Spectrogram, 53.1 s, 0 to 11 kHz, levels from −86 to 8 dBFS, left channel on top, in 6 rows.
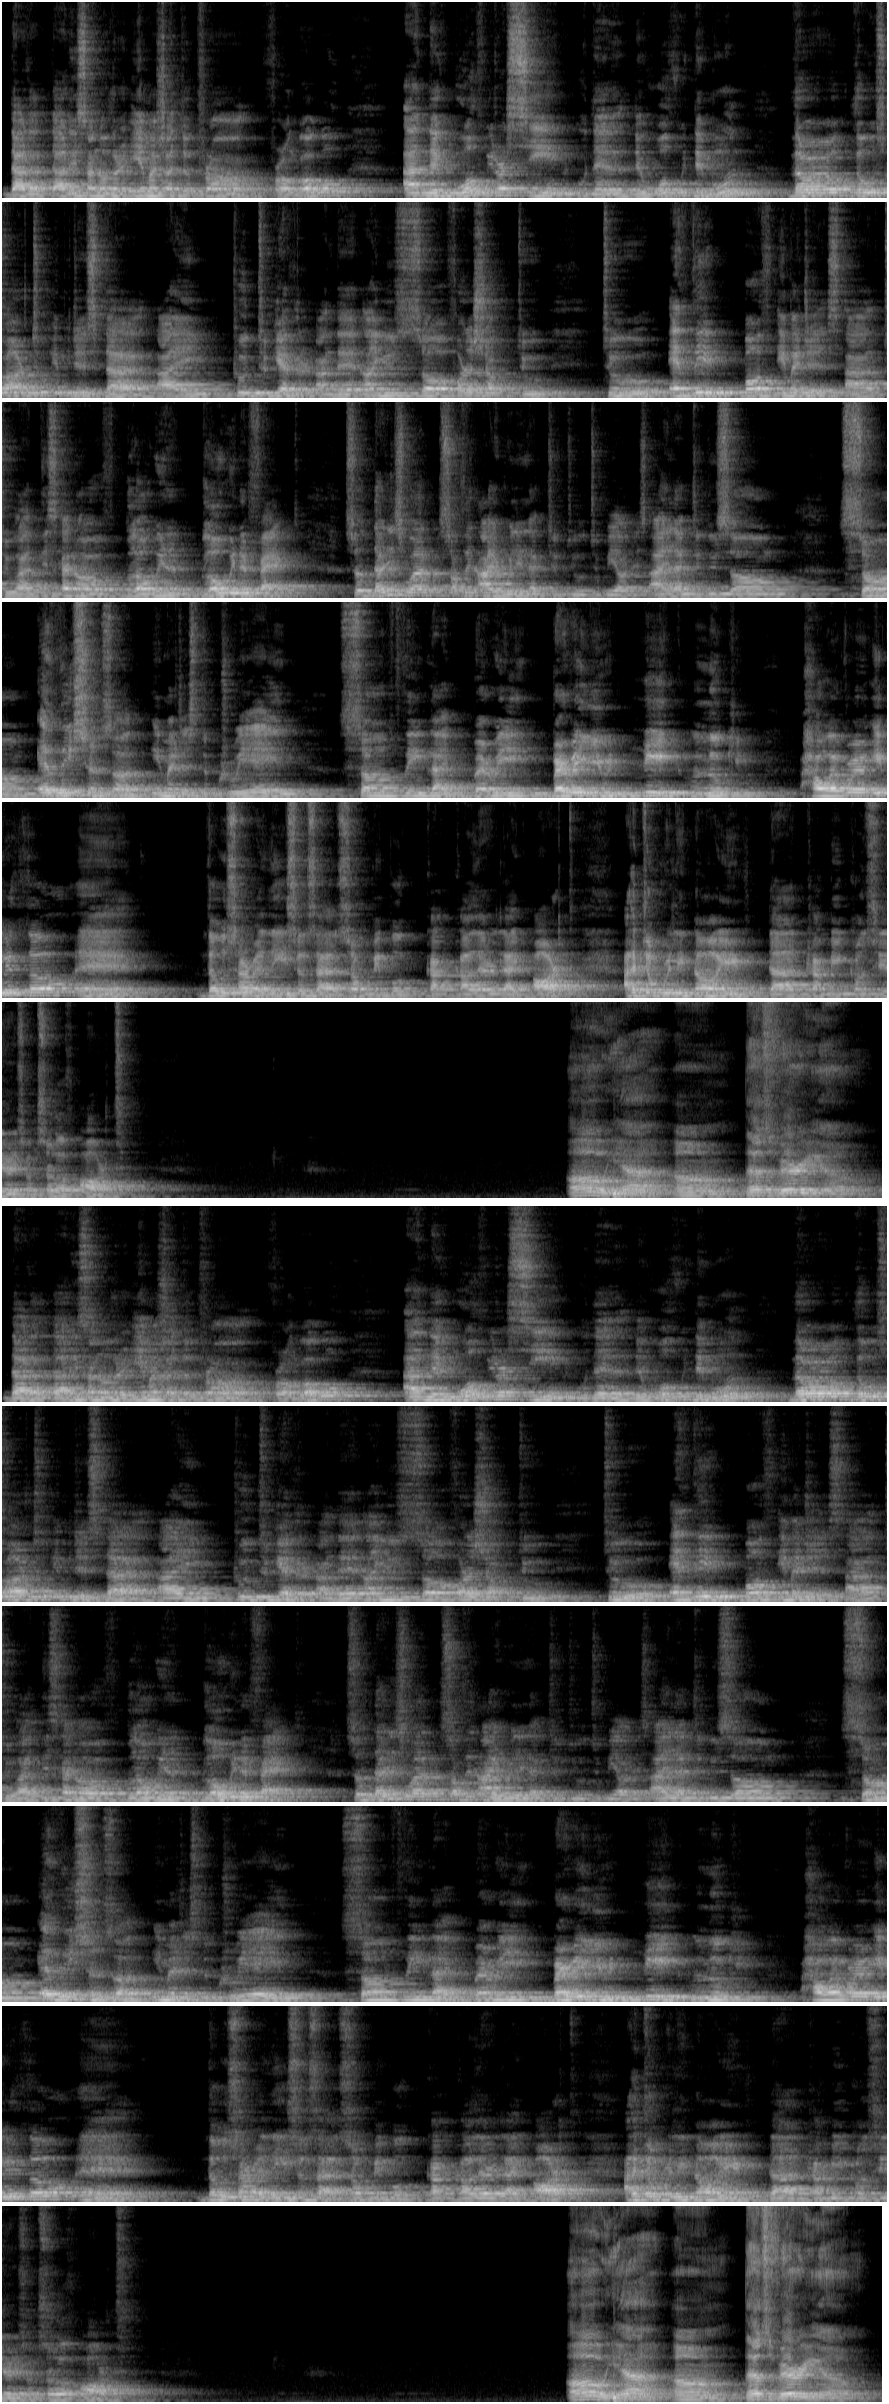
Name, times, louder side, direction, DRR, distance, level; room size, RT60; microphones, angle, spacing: voice 1, 0.0-3.4 4.0-7.4 7.8-10.9 11.2-14.3 14.9-20.5 21.1-25.4 26.1-29.4 29.9-34.0 34.5-36.7 37.3-45.3, left 1 dB, 80° left, 3 dB, 1.1 m, -21 dB
voice 2, 49.9-52.9, right 2 dB, 25° right, 6 dB, 0.4 m, -20 dB
6.8 x 6.0 x 3.2 m, 1.3 s
head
